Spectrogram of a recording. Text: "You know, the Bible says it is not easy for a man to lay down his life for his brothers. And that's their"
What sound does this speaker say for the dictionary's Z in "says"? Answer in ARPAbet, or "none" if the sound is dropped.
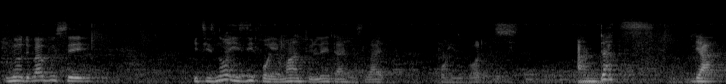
none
